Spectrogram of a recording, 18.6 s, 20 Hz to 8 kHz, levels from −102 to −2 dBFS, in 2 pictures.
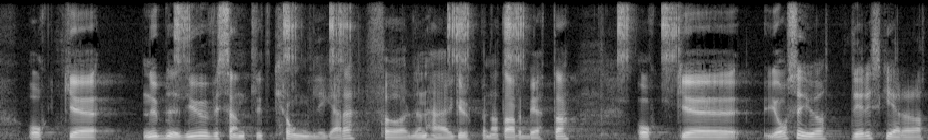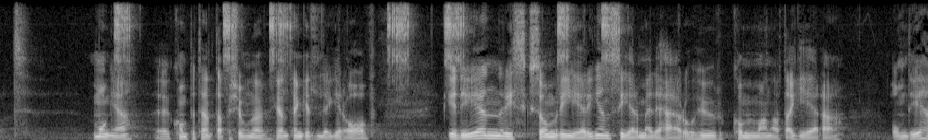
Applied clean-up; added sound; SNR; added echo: none; Tools; 13 dB; none.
